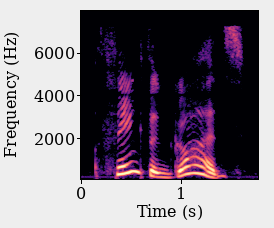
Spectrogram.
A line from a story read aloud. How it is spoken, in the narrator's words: he yelped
